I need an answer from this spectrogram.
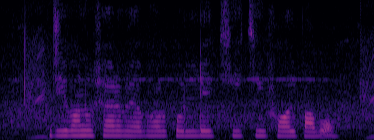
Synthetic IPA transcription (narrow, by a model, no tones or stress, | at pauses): d͡ʑiβonuʃaɾbɛboɦaɾkoɾlekikifɔlpabo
